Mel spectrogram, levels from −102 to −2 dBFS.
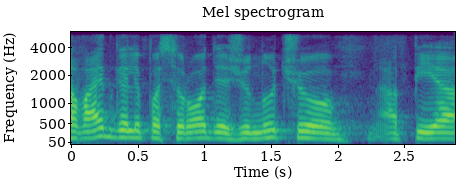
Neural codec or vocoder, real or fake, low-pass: none; real; 5.4 kHz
